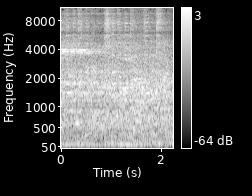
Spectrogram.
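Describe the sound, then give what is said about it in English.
Crowd noise at a Cathedral high school basketball game, a steady roar of many voices and babble with no clear break. “And things have really started to turn celebratory for Cathedral as the Panther gets down and gets a cheer from the crowd.”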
